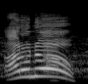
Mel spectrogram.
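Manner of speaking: playful parroting of a student; mimicking student. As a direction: echo the kid's clueless answer. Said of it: "She said".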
